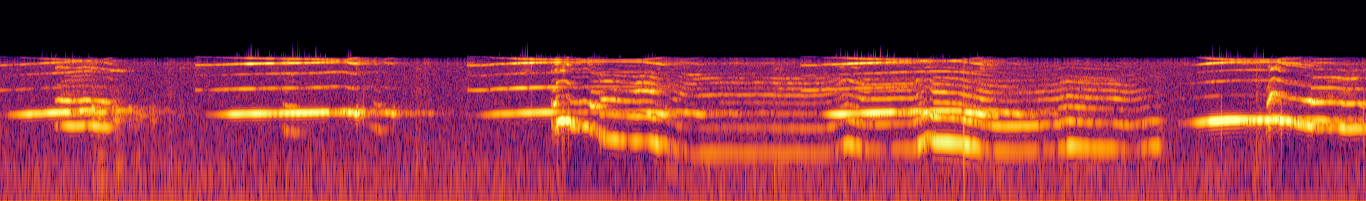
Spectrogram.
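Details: Pet dog howling in response to guitar notes, a sound he makes at nothing else; long wavering harmonic howls with sliding, falling and rising pitch, brief pauses between, and faint guitar notes in the background.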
